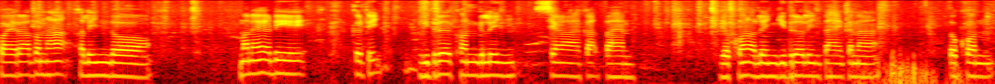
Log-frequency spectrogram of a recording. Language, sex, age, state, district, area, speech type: Santali, male, 45-60, Odisha, Mayurbhanj, rural, spontaneous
